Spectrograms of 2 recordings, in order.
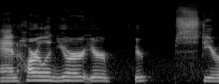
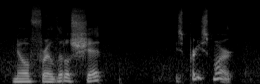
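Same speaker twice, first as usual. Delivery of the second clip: hushed half-whisper, very quiet, barely there; 5 dB quieter than usual. Leaning in toward another character, she shares a remark: half-whispering very quietly. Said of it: "she whispers and she just very quietly says".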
